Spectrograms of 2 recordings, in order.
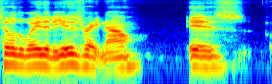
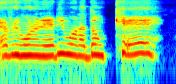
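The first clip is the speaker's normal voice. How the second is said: very high, all-out screaming; 12 semitones higher than usual. Retelling a fighter's answer on the mic: imitating a screaming fighter. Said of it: "And he's just screaming".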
